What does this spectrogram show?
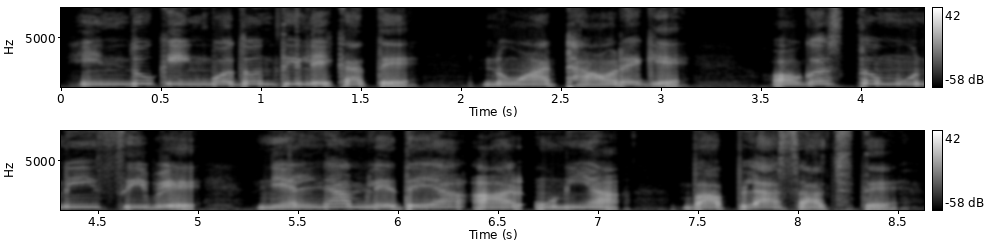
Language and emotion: Santali, neutral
